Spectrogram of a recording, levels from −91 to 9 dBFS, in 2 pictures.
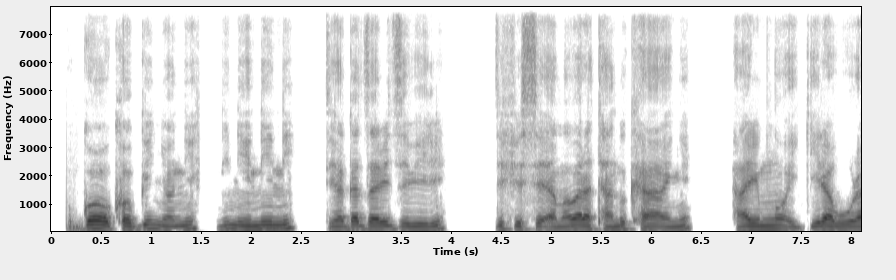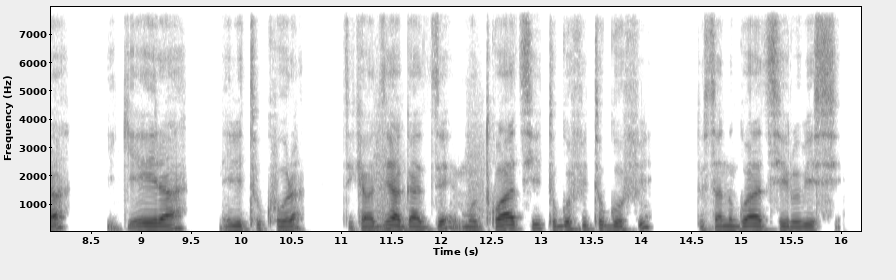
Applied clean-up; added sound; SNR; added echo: none; none; none; none.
